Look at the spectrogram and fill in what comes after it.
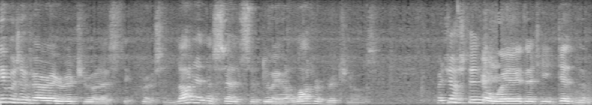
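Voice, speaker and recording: A man with lively intonation, amid audible room echo and noticeable background noise. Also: moderate pace. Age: 90s. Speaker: monk. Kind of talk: reminiscing talk. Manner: halting.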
